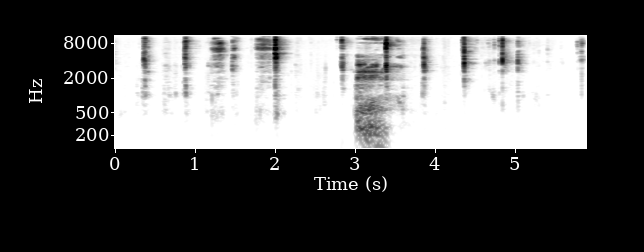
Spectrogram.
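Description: Close-miked chewing of fried rice eaten by hand: short irregular mouth clicks and crunches, with one louder, longer chewing noise about three seconds in.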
